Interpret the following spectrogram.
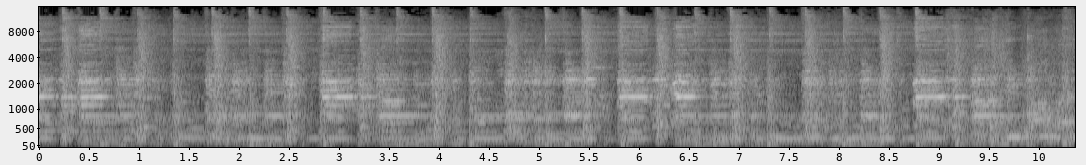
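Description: Live blues band playing an instrumental break: a blues harmonica played through a vocal microphone, wailing and bending notes, over electric guitar and a steady drum beat.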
